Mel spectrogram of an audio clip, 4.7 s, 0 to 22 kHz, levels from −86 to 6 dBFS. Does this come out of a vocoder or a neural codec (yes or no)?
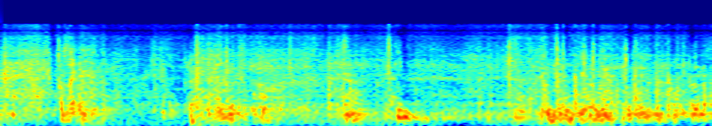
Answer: yes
